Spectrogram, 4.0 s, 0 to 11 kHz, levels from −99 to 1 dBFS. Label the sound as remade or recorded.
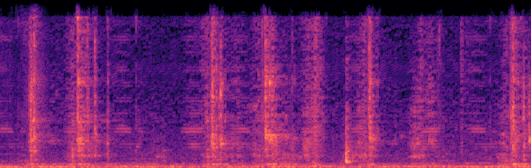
recorded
